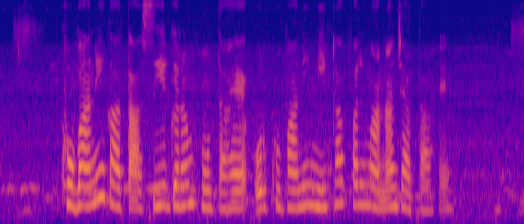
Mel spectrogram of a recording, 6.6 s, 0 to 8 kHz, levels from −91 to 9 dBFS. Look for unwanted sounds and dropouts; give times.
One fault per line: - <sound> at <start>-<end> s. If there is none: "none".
none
